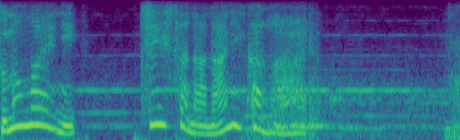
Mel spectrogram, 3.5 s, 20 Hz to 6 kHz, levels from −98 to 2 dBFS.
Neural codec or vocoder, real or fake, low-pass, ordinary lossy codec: vocoder, 44.1 kHz, 128 mel bands, Pupu-Vocoder; fake; 5.4 kHz; Opus, 16 kbps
